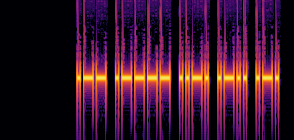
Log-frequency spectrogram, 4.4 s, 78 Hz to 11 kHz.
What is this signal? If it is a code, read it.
Morse code, heard as a keyed tone, about 25 wpm, 700 Hz. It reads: W1FLR
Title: USA Call Signs - 5 Characters - 2x Character Spacing - 25wpm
